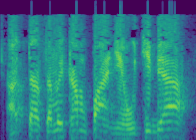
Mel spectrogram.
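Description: A man voicing a hot-tempered, domineering male oligarch who yells and swears threats. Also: on the high side, normal speed, pitched above the performer's own voice. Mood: menacing. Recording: dull lo-fi recording.

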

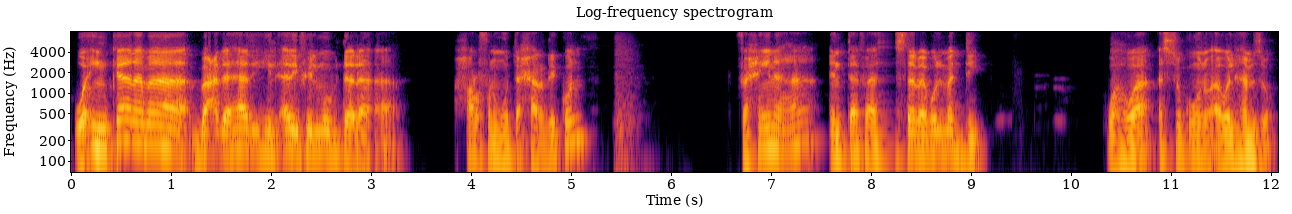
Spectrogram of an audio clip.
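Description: A man teaching Quran recitation in a recorded lesson. He explains each rule step by step and chants short verse examples slowly. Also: mid-range voice, a bit bright.

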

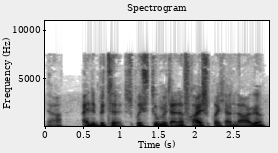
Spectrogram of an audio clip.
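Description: A man's voice: medium pitch, moderate pace, breathy edge. A man hosting a late-night radio call-in show, talking with a caller in a probing way. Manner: probing, interrupting with questions. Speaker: radio talk show host. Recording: slightly dull broadcast sound.

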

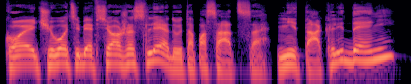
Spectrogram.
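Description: A man's voice: medium pitch, very animated, normal speed, a bit bright, dry recording, clean studio sound, pitched above the performer's own voice. A man voicing a vain, boastful male stage magician who gloats and sneers theatrically. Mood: gloating.

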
